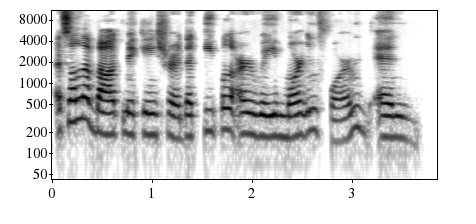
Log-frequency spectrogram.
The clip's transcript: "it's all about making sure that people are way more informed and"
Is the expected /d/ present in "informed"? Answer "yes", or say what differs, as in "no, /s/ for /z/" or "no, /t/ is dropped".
yes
